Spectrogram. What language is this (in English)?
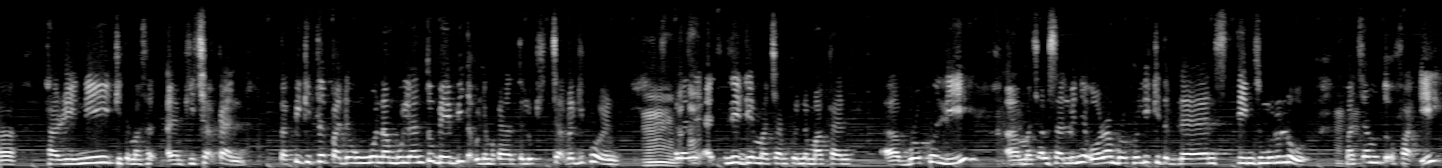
Malay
